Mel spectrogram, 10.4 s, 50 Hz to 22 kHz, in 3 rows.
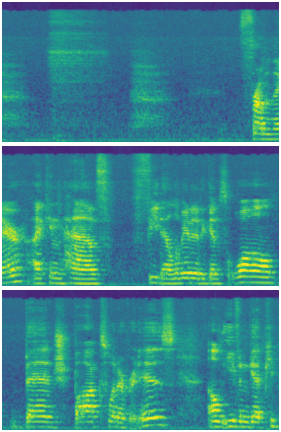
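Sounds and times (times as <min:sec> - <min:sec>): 
slow deep diaphragmatic breathing: 0:00.0 - 0:02.9, 0:09.1 - 0:09.5
speech: 0:03.1 - 0:10.3.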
